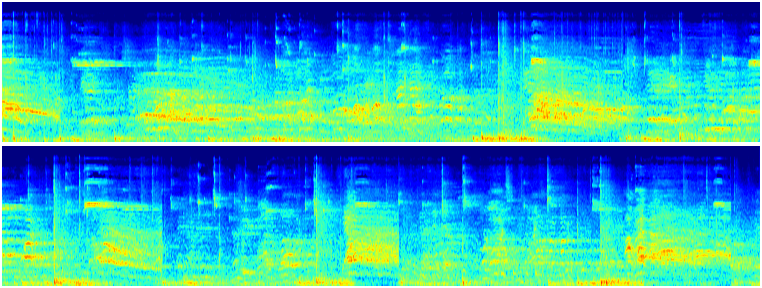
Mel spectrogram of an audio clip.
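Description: Volleyball rally in a large gym: the ball is struck again and again and hits the hardwood floor, and players shout calls and cheer in bursts. The hall makes it all echo.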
